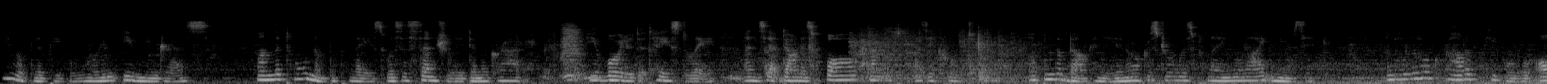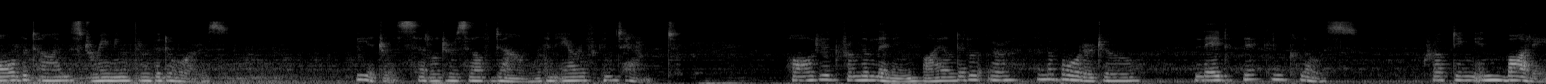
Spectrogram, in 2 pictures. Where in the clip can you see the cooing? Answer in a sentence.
The cooing can be heard from 5.3 to 10.4 s.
